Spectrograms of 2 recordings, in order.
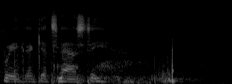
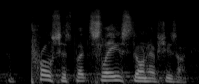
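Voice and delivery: normal talking voice

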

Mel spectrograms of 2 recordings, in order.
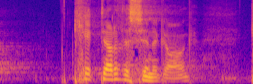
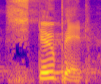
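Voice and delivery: louder, higher, a blunt imitated heckle; mock blurt; 6 semitones higher, 10 dB louder than usual. Pastor echoing Rob's heckle from the crowd, loud mock blurt. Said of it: "Rob just gently said".

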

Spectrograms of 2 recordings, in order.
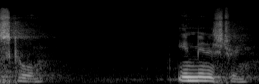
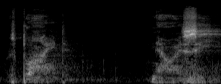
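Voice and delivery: whispered hymn line. Acted. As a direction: breathe the words, no voice.

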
